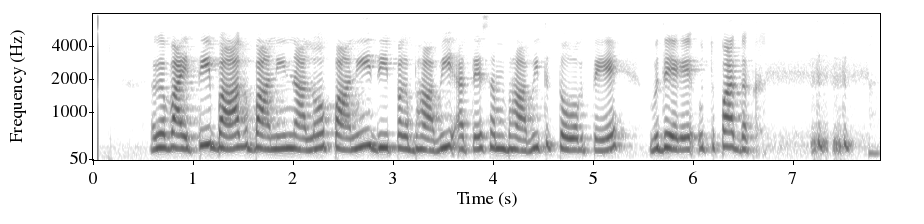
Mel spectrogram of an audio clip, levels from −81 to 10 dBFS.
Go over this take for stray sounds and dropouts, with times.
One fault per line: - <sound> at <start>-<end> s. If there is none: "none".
- laugh at 7.2-7.6 s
